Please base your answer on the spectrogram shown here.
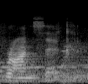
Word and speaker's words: Ronsick: last name it's rachel ronsick like you have a friend named ron who's sick ron's sick that's how you say my name i've been watching her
